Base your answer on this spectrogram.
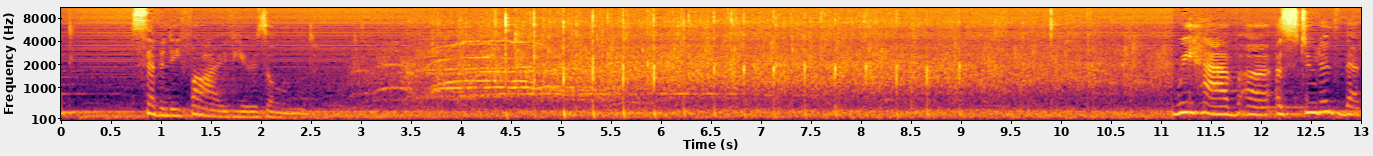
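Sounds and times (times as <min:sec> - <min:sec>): crowd cheering: 0:02.9 - 0:11.2
audience applause: 0:03.0 - 0:11.2.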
